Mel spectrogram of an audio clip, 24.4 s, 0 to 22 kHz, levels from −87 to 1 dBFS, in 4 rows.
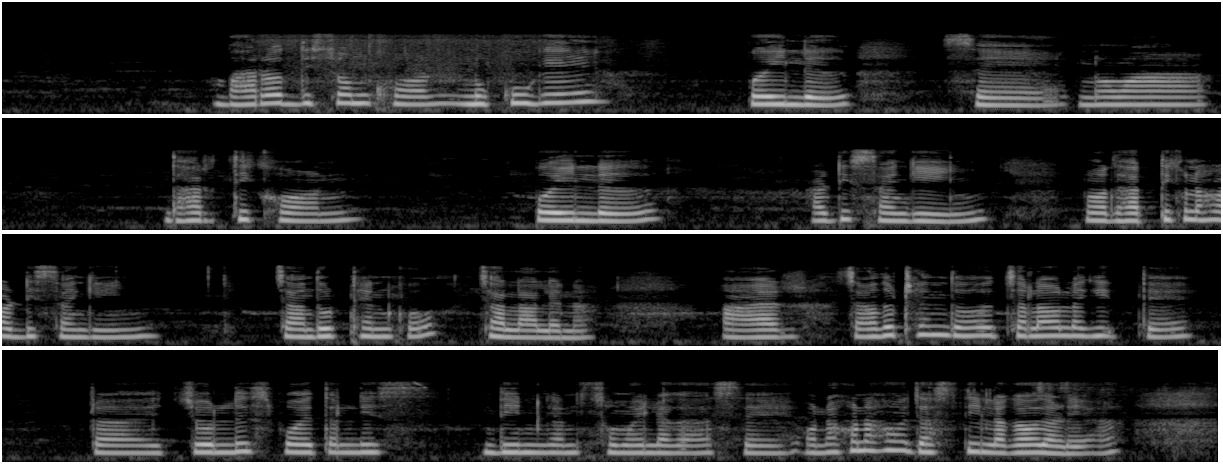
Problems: none marked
